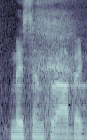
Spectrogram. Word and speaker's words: misanthropic: Good As It Gets misanthropic is the correct pronunciation oh yeah I'm so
